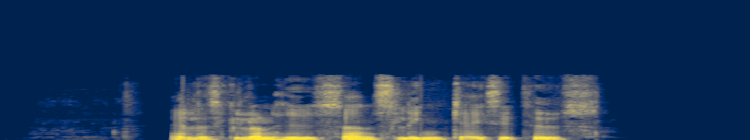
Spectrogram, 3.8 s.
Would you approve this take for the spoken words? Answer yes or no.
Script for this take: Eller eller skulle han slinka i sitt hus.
no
